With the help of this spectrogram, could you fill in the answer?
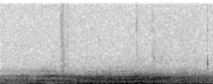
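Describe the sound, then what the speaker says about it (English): Road traffic passing at night as a faint, continuous distant rumble and wash of tire noise, swelling gently midway, with no voices. "The traffic is just really annoying."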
